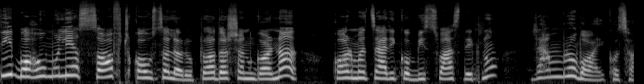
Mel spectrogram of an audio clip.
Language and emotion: Nepali, happy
